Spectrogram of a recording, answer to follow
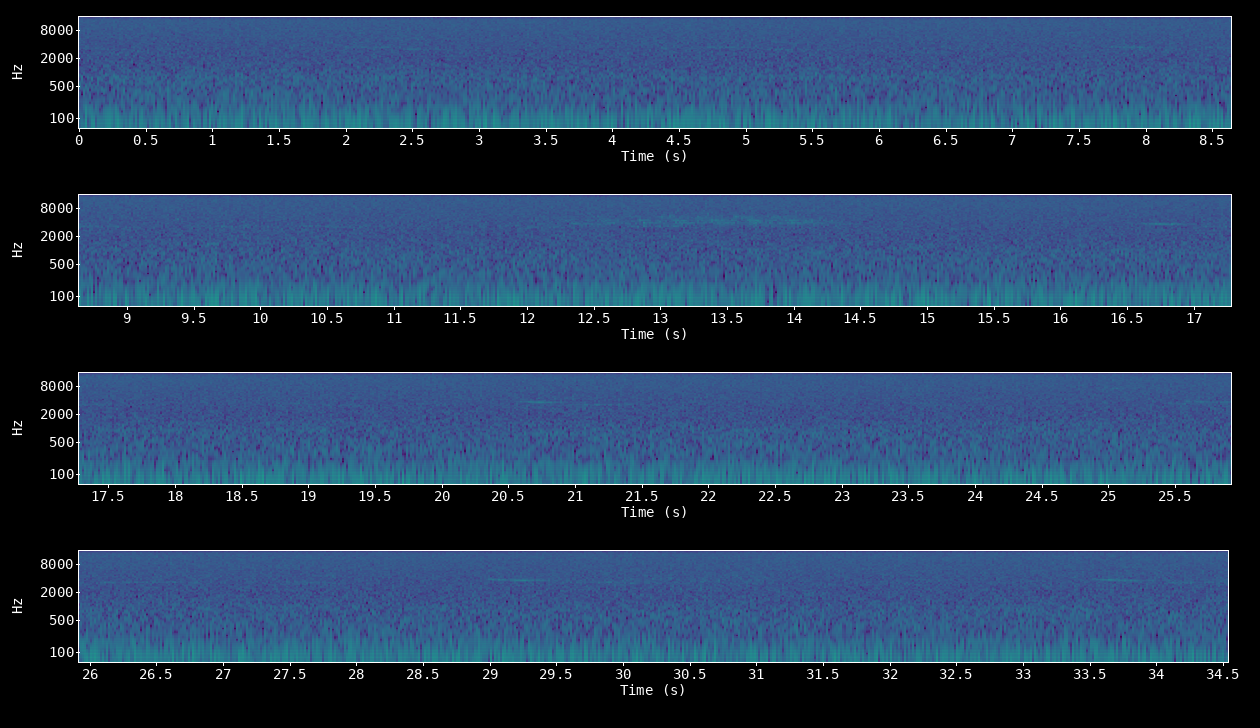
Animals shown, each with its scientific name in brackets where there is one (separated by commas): Ovenbird (Seiurus aurocapilla), Blue Jay (Cyanocitta cristata), Black-capped Chickadee (Poecile atricapillus)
